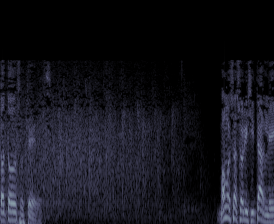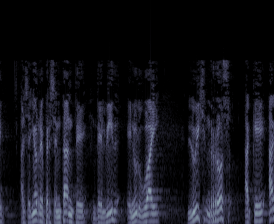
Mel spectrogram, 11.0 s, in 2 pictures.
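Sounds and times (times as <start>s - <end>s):
speech: 0.0s - 1.1s, 4.4s - 10.9s
audience applause: 0.0s - 3.7s.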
